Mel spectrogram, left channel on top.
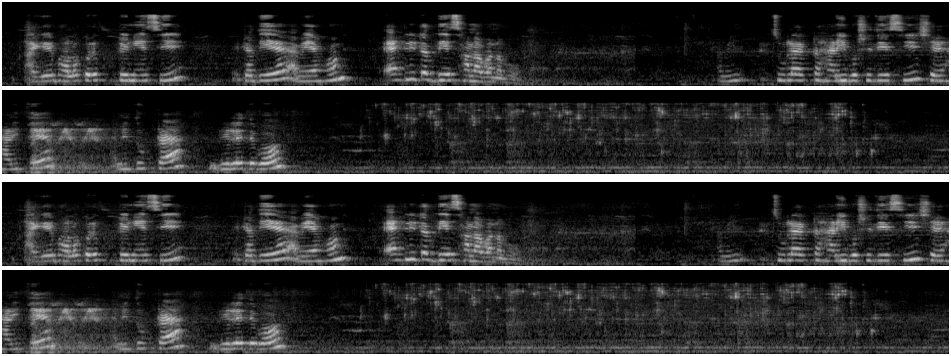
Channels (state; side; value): normal; both; correlation 0.89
